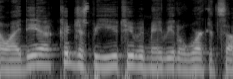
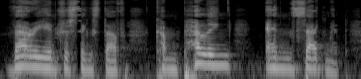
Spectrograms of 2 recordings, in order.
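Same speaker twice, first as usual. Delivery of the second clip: put-on British accent for the whole recap; a jokey British accent, tea and crumpets style. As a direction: play a proper British bloke reviewing wrestling. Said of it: "Thank you, British version of me".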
